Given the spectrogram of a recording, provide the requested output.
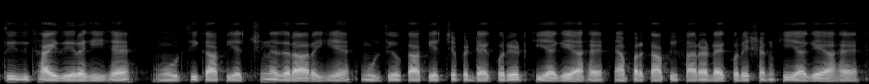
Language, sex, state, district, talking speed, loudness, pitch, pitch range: Hindi, male, Chhattisgarh, Raigarh, 200 wpm, -23 LUFS, 100 Hz, 95-110 Hz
